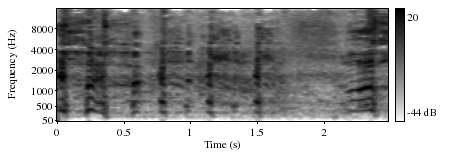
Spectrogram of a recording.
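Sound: coughing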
